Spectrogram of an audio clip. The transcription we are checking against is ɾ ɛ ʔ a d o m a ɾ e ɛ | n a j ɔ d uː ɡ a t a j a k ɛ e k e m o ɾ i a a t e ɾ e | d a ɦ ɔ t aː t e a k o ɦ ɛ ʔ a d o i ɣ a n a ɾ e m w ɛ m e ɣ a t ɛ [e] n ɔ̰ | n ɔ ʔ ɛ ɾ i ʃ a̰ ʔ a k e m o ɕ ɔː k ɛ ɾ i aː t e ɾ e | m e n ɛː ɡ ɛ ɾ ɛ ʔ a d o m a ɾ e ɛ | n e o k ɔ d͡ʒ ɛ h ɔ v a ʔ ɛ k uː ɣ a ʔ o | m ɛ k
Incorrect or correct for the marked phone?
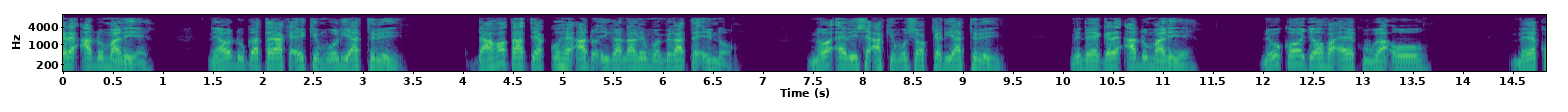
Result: correct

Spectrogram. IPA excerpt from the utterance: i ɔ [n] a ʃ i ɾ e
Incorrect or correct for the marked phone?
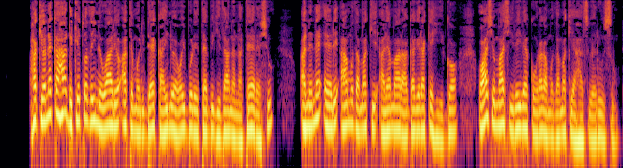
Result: incorrect: m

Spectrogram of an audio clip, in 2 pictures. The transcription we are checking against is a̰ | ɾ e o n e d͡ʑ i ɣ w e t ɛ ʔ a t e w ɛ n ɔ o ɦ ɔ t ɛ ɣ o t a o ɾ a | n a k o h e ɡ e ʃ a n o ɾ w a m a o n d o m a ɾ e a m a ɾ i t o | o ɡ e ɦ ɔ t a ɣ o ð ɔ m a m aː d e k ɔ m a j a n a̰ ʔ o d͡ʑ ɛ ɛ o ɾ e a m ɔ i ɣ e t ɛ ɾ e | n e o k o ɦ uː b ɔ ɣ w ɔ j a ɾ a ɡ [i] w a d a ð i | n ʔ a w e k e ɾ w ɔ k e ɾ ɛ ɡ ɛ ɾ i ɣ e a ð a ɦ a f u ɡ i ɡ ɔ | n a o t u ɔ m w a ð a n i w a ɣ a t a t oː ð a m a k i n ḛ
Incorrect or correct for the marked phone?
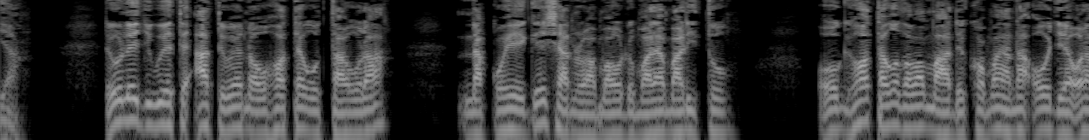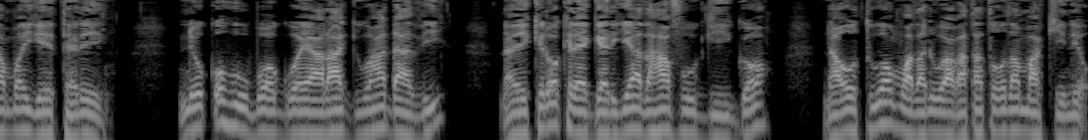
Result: correct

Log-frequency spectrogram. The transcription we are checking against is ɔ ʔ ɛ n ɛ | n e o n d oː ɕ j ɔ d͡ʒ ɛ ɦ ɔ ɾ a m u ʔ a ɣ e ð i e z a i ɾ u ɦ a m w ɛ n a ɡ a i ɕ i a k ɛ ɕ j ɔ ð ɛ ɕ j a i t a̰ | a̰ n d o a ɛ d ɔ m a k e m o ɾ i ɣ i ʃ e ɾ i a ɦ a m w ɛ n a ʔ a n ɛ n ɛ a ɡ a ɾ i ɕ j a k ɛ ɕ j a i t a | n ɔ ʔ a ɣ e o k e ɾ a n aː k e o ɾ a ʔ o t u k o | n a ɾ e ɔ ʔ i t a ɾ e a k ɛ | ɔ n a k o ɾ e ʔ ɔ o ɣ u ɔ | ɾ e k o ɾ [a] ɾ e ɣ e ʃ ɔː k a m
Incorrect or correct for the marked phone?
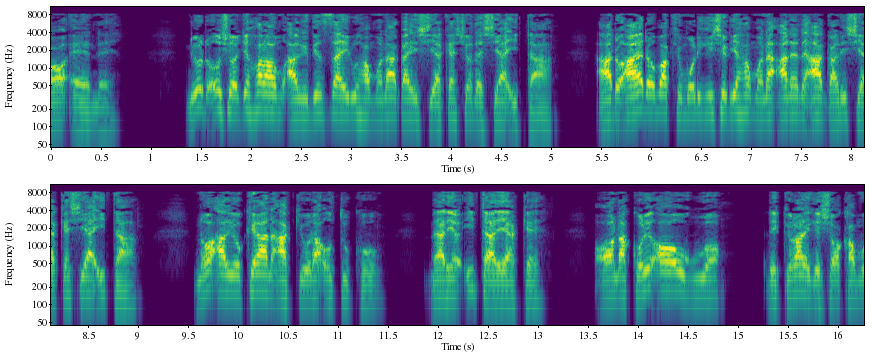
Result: correct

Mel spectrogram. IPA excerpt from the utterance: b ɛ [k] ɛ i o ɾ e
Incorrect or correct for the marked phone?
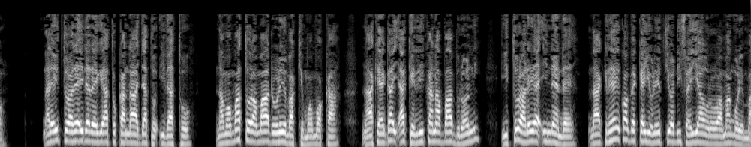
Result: correct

